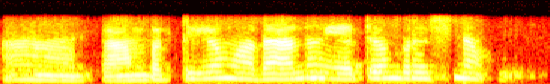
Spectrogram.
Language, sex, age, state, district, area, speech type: Malayalam, female, 45-60, Kerala, Thiruvananthapuram, rural, conversation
